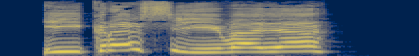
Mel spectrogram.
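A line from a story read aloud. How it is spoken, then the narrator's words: Shout from inside aquarium. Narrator (Russian): закричал из аквариума Лотос Сушил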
